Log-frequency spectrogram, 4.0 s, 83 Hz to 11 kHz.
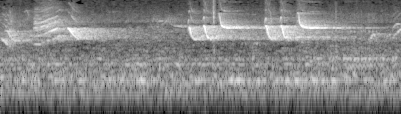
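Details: On 18 April 2021 at 18:50 a song thrush sings from a treetop near the Red Lakes road, Zarechny; clear fluting whistles, a phrase repeated two or three times in a row with rising starts, low hum behind.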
